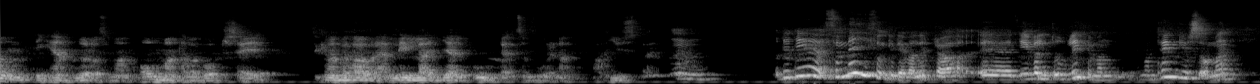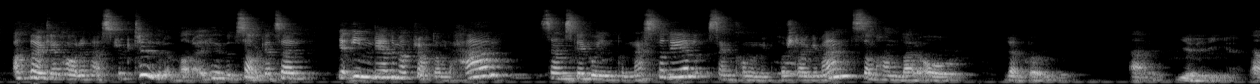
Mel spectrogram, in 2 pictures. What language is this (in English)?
Swedish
